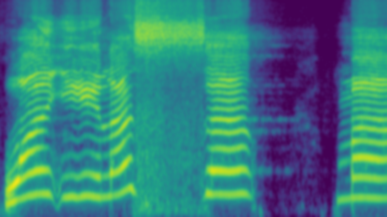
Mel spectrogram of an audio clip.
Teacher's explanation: Di situ huruf sinnya ada tasydid maka harus ditekan.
